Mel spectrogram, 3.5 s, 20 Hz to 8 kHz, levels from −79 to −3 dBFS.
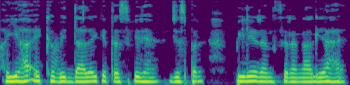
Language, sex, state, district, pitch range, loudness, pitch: Hindi, male, Jharkhand, Ranchi, 150-165 Hz, -16 LUFS, 155 Hz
